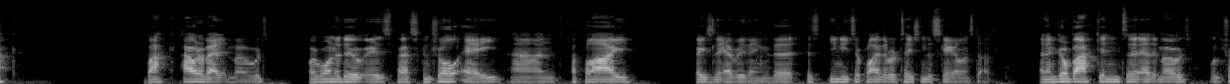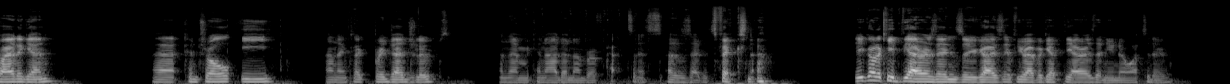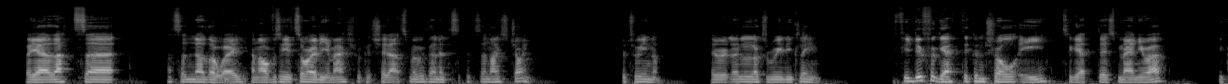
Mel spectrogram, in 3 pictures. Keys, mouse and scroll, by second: 1.4 Tab, 2.2 middle drag, 4.3 ctrl+a, 7.7 ctrl+a, 9.7 middle click, 9.9 Tab, 11.7 m, 15.1 ctrl+e, 17.4 click, 17.6 click, 17.9 click, 18.1 click, 18.2 click, 18.4 click, 18.5 click, 18.7 click, 18.9 click, 19.5 click, 21.2 click, 21.9 middle click, 22.6-24.0 middle drag, 24.6 middle click, 25.6 Tab, 25.9-26.5 middle drag, 26.7 click, 27.1 click, 27.5 right click, 28.2-28.5 middle drag, 28.6 middle drag, 29.1-32.3 middle drag, 33.2 KP_1, 35.0 ctrl+e.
